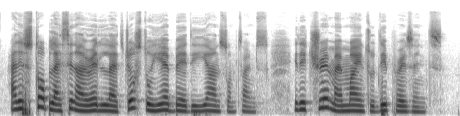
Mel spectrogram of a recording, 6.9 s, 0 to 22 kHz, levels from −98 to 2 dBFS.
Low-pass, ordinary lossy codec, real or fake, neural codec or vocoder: 14.4 kHz; none; real; none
